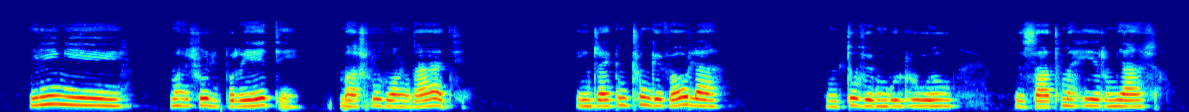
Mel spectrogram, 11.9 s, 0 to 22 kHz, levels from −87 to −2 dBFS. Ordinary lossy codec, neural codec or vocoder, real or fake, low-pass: AAC, 64 kbps; none; real; 9.9 kHz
